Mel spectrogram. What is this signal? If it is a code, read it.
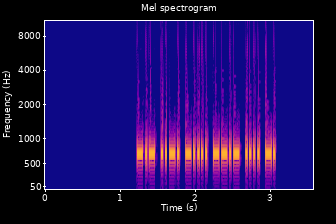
Morse code, heard as a keyed tone, about 41 wpm, 700 Hz. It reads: KF6QHN
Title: USA Call Signs - 6 Characters - 6x Character Spacing - 45wpm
